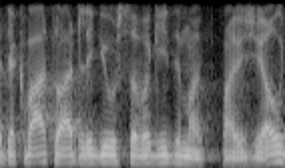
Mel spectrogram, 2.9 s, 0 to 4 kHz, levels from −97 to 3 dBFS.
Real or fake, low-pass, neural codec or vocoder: real; 3.6 kHz; none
